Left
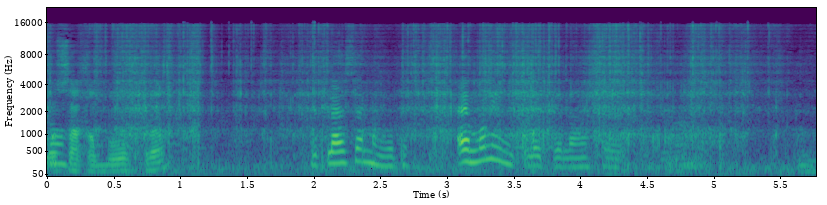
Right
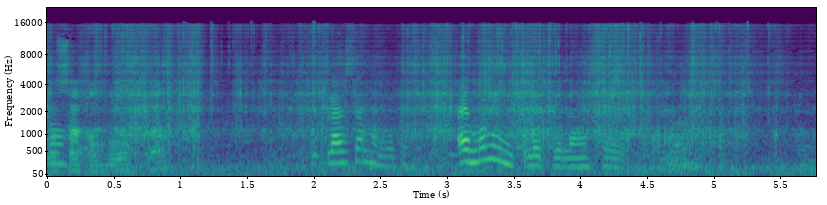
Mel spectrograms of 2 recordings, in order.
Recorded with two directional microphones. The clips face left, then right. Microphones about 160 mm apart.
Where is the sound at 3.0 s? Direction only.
15° left (ahead or behind).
